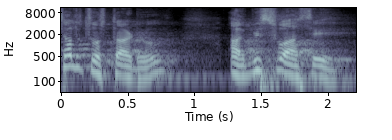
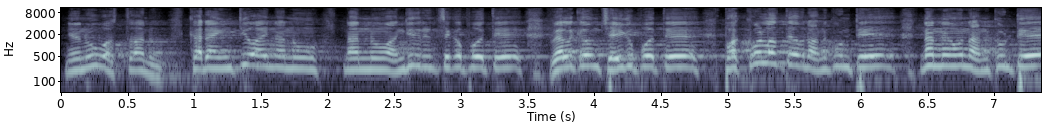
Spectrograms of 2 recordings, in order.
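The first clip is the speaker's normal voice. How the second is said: ordinary delivery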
